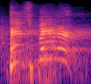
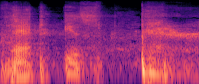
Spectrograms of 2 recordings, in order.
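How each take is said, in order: First: High acted unhinged voice; high-pitched approval. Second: Deep, drawn-out acted satisfaction; low menacing approval. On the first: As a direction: pipe it up high, as the crazed man. The man answers the quieted crowd. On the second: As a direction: drop it low and let it linger. Repeats it to the quieted crowd.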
